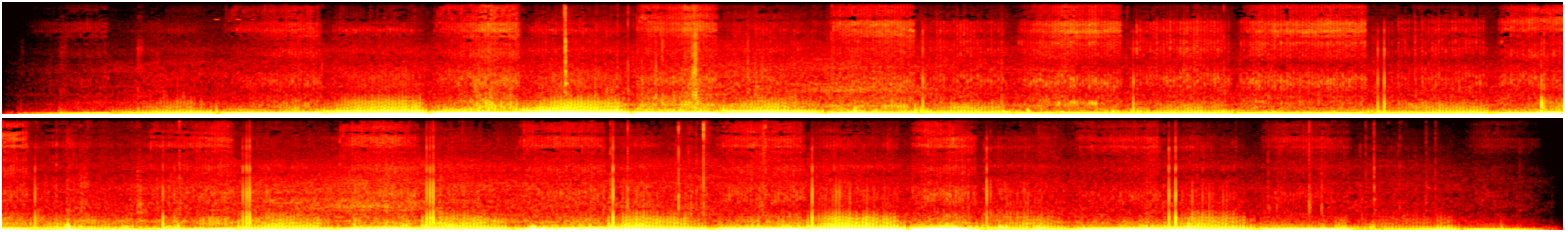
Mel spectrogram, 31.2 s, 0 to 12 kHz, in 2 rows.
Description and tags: purring cat 02
Happy cat :)
Recorded with Zoom H1n
kitten, animal, purr, purring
